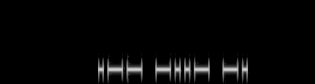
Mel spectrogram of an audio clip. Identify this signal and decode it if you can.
Morse code, heard as a keyed tone, about 25 wpm, 700 Hz. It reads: WXN
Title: USA Call Sign Postfixes - 3 Letters 25wpm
